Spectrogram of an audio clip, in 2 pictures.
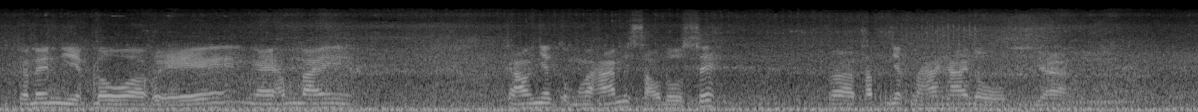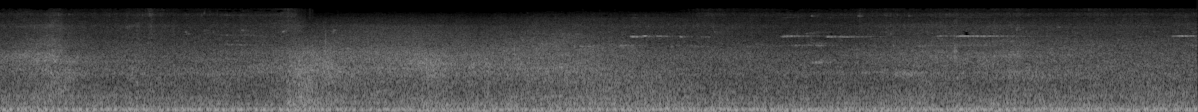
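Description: Motorbike engines rumble steadily nearby.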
